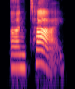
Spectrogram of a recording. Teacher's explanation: Again, with this word, on is your prefix. The main root word is tie. The accent's going to go on tie.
